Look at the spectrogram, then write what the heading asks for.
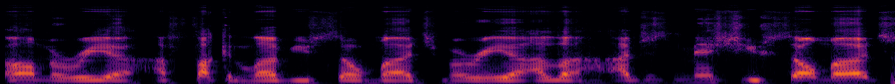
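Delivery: whispered voice. Retelling how a wrestler whispered in the speaker's ear during a hold: imitating Rod whispering. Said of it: "Rod starts whispering in my ear".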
